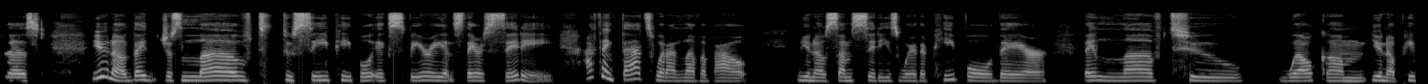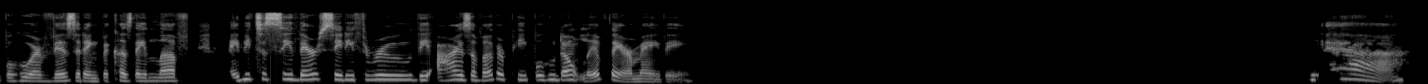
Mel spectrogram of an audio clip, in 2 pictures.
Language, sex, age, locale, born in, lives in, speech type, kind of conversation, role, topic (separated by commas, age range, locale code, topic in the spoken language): English, female, 50-54, en-US, United States, United States, conversation, podcast, guest, How do cities and towns create a sense of belonging for everyone who visits or lives there?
